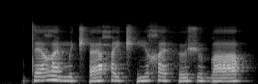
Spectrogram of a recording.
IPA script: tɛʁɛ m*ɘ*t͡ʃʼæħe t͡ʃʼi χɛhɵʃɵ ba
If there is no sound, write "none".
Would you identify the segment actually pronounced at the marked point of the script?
ɘ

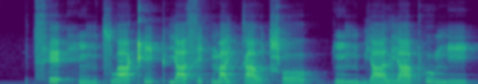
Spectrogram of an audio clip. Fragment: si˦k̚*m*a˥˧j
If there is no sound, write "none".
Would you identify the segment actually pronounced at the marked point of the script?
m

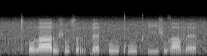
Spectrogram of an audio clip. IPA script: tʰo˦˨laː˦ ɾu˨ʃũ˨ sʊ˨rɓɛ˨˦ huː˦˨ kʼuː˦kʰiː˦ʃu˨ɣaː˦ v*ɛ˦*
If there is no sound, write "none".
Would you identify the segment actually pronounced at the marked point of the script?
ɛ˦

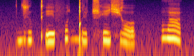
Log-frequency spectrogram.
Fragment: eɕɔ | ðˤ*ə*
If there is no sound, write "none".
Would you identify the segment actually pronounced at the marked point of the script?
ə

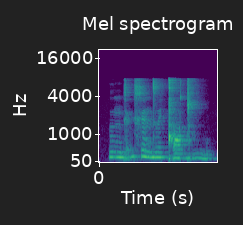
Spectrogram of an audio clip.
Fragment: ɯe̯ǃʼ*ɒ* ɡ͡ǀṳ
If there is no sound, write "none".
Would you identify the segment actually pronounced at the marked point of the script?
ɒ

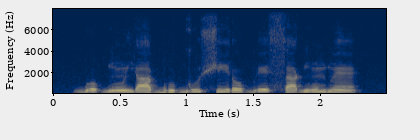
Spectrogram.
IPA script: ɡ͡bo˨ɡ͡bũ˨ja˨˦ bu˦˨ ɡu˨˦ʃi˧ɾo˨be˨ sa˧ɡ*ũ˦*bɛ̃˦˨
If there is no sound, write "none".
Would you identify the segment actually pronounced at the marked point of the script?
ũ˦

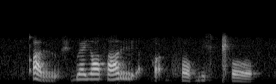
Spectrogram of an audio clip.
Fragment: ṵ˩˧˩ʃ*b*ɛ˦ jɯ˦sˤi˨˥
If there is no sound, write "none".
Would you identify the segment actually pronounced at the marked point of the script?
b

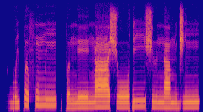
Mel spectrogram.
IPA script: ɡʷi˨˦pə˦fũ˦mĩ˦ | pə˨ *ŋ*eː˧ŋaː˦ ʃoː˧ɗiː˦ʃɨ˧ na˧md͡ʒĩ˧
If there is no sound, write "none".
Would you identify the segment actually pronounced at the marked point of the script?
ŋ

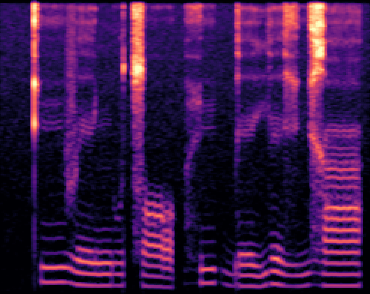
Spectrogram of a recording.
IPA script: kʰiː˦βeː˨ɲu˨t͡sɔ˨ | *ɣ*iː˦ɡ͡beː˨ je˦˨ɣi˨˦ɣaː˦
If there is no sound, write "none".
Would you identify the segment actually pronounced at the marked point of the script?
h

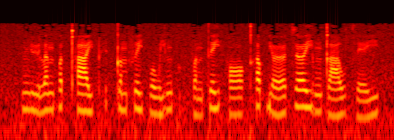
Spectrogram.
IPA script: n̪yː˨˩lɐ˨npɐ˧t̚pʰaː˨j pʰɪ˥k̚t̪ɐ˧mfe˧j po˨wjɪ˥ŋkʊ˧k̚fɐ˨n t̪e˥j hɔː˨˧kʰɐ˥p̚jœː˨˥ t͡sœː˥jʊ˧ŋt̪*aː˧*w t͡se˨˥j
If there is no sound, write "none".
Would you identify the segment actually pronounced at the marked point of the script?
aː˨˥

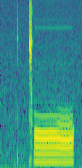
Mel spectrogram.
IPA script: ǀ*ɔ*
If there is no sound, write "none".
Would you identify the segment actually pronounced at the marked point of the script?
ɔ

